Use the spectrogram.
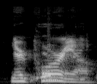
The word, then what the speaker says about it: Nerdporeal: Nerdporeal. That's how you pronounce it. Nerdporeal, like Poreal. corporeal.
